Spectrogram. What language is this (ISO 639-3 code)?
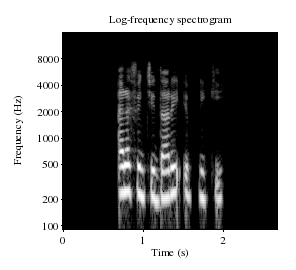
ara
